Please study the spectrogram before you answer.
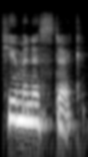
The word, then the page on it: humanistic: American English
